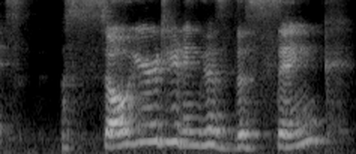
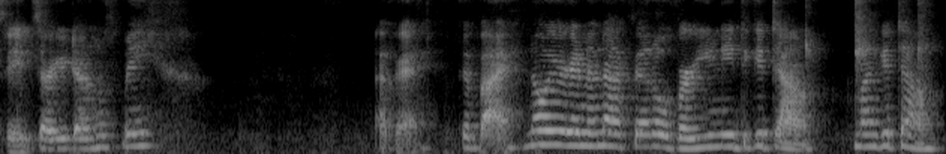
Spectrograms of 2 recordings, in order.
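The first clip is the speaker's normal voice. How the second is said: softer aside to the pet; scolding the cat gently under her breath; talking to cat; 5 dB quieter than usual. Real, not acted. Vlogger quietly telling her cat to get down.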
